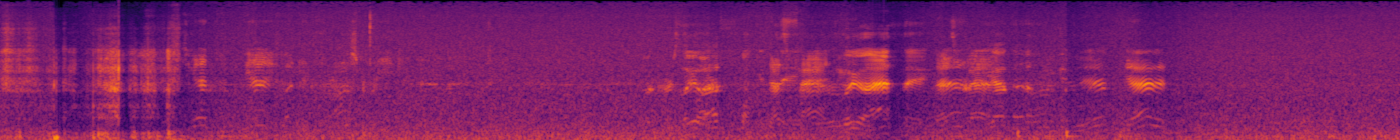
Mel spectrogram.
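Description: A steady rushing noise with a few knocks and bumps in the first two seconds as the camera is handled, then indistinct voices and laughter from about seven to twelve seconds in.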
